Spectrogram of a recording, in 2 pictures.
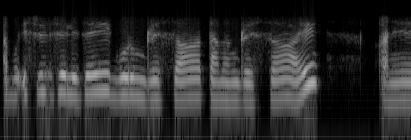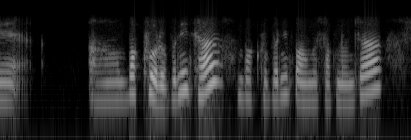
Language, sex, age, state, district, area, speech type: Nepali, female, 45-60, West Bengal, Darjeeling, rural, conversation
